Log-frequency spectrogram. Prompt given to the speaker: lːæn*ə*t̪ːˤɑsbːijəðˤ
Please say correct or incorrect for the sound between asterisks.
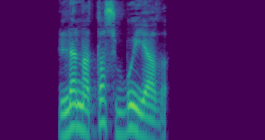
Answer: incorrect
